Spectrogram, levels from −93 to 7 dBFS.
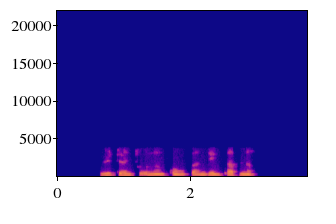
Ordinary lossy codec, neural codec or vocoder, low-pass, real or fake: Opus, 16 kbps; none; 3.6 kHz; real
